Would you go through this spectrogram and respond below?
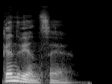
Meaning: convention (formal agreement)
- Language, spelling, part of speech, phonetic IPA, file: Russian, конвенция, noun, [kɐnˈvʲent͡sɨjə], Ru-конвенция.ogg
